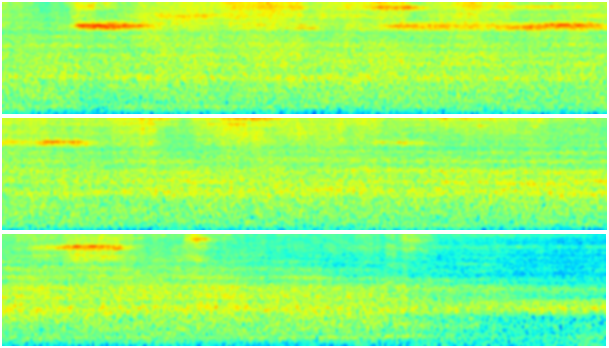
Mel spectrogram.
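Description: Container wagons of a freight train rolling past on curved track: a steady rumble and rattle of wheels on rail, with short high-pitched wheel squeals on and off. The noise drops away about sixteen seconds in as the last wagon passes.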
